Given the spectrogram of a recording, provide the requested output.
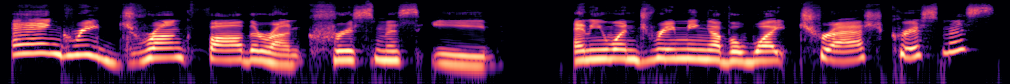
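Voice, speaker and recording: A woman plays a sassy sceptic in a comedy audio play. The high voice is bright and very animated, arguing with sharp sarcasm. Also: a little slow, smooth, no room sound, heavily acted. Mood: sarcastic. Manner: sarcastic, argumentative. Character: sassy, sceptical young female commentator. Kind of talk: comedy audio drama commentary.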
